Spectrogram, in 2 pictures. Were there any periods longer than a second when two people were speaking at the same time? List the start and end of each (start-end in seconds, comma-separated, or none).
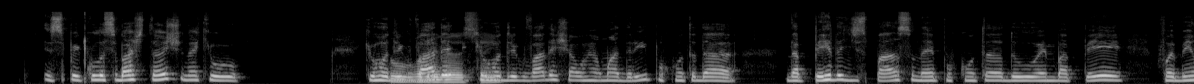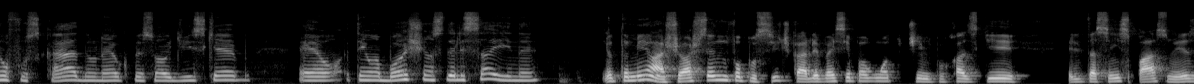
3.9-5.1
